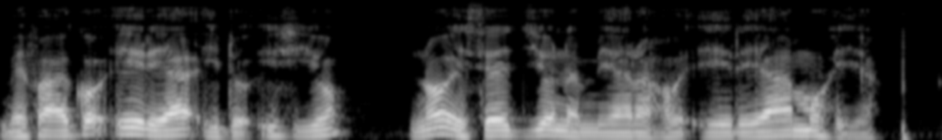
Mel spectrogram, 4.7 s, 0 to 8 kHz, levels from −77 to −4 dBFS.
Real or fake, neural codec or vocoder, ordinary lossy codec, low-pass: real; none; none; 7.2 kHz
